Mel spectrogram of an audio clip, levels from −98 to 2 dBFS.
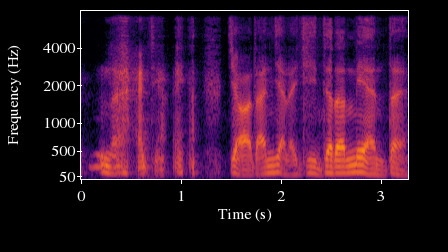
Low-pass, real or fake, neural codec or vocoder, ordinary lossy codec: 7.2 kHz; fake; codec, 16 kHz, 0.9 kbps, LongCat-Audio-Codec; AAC, 48 kbps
